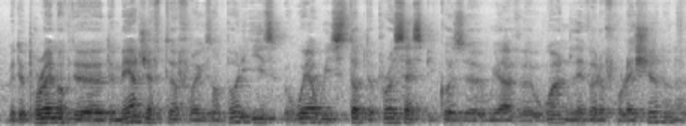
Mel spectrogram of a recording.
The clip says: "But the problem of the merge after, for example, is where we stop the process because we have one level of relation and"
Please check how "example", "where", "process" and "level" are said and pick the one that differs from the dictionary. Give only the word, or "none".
example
